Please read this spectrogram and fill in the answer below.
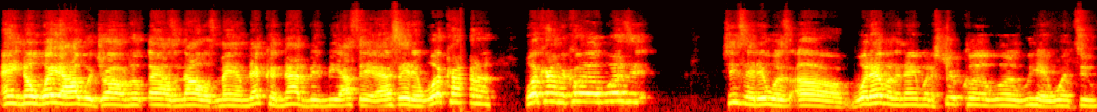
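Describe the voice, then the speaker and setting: Loud and high-pitched, a man speaks at a fairly quick pace with ordinary pitch variation over a quiet background. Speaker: podcast host and cake baker. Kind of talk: casual livestream monologue. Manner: animated.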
